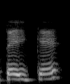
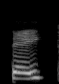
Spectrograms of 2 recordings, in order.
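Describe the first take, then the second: First: "take" with an extra final syllable, TEY-ke; wrong pronunciation. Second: "take" as one crisp syllable, TEYK; correct pronunciation. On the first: Teacher shows students what not to say, "take" mispronounced as TEY-ke. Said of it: "no digo take". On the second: Teacher corrects students, "take" pronounced properly as TEYK. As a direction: say "take" louder, with a silent final e. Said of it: "es take". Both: Shown as a demonstration.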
